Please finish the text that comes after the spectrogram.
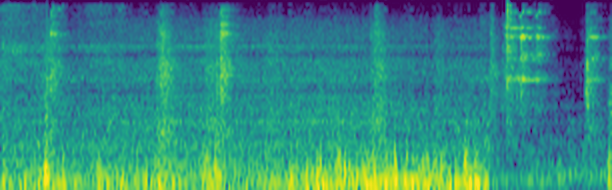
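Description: Mangalore–Rameswaram Express rolling along the rails with a steady, loud rumble and rhythmic clatter from close by, easing off near the end.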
